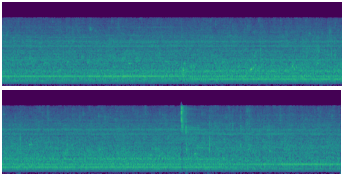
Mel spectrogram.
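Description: Steady hum and water noise of aquarium pumps and filters running in a fish room, with one brief click about eight seconds in.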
